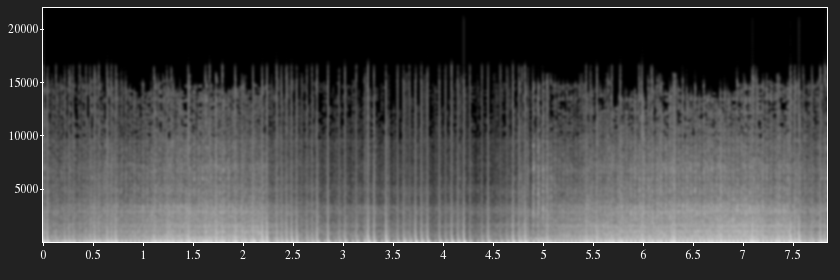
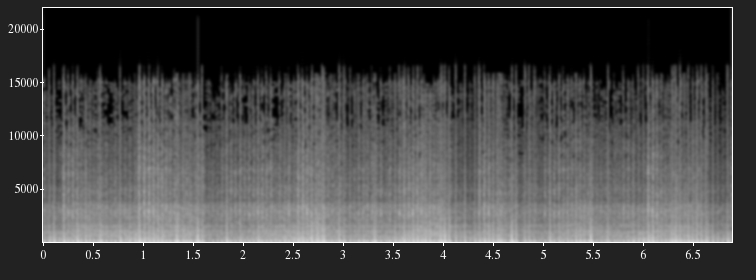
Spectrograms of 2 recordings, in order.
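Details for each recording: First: Honda Lawn Flite 553 HWS lawnmower, started on choke: an even, steady single-cylinder beat with no surging; hunting cured, normal running. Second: Honda Lawn Flite 553 HWS lawnmower on the bench, used for weeks before this: choppy note that rises and sags unevenly instead of holding steady; the engine is hunting.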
